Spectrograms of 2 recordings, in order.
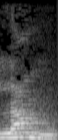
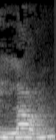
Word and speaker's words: লাং: লাম কথাটা লাম ল আকা আমরা কথাটা বলি লাম কিন্তু উচ্চারণ হচ্ছে লাং ল আকা অনুসর লাং এটাও যদি আপনি 108 বার বলতে পারেন আপনার রুট চক্র মজবুত হবে।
